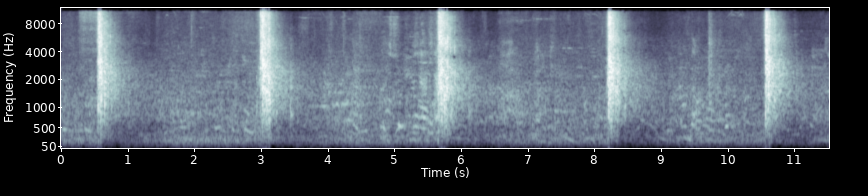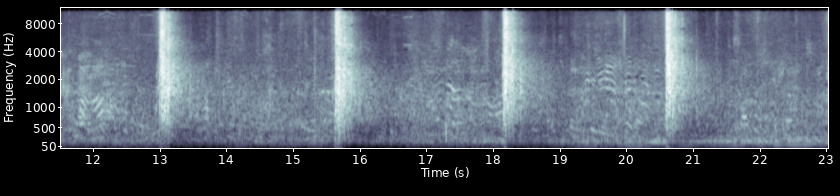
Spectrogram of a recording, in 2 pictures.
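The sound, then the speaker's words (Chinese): An old man in a park cracks a whip nine times in sharp, loud snaps. The cracks are spaced about two and a half seconds apart over a steady background hiss. “现在我们听到的声音是在公园里边一位老人他耍鞭子，啪，”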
